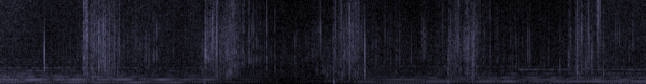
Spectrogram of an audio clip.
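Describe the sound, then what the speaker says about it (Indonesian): Slow footsteps come up from behind in a misty forest at Alas Purwo. Soft, irregular steps sit under a sustained tonal music bed, faint and fairly close. "Langkah kaki pelan terdengar dari belakang."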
